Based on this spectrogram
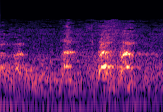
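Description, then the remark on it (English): A dog barks and yips in three short bursts over a steady background hiss with no one talking. “Fucking ass dogs.”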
